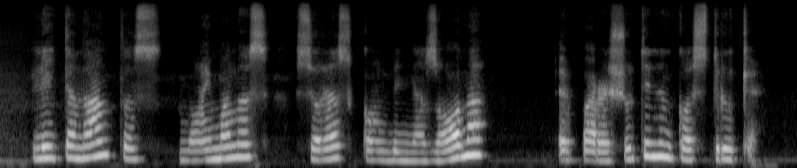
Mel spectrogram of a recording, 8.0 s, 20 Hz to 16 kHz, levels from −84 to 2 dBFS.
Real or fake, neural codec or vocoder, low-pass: fake; autoencoder, 48 kHz, 32 numbers a frame, DAC-VAE, trained on Japanese speech; 14.4 kHz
